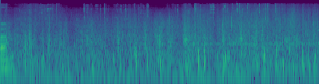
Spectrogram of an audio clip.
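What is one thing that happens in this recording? A horse gallops with quick, rhythmic hoofbeats.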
